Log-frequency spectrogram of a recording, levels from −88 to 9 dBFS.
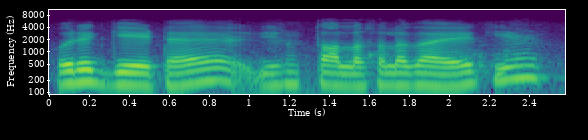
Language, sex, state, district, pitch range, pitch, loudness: Hindi, male, Uttar Pradesh, Shamli, 150-175 Hz, 155 Hz, -15 LUFS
